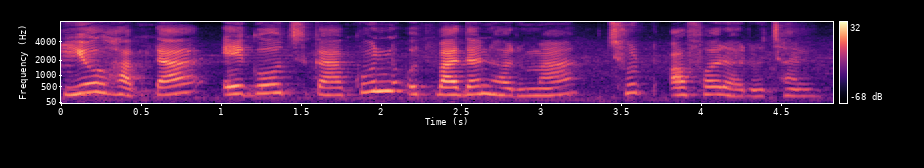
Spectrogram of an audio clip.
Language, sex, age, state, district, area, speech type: Nepali, female, 45-60, West Bengal, Darjeeling, rural, read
